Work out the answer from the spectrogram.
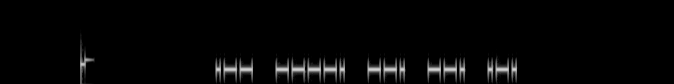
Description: Morse code, heard as a keyed tone, about 30 wpm, spaced as for 22 wpm, 700 Hz. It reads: W9GGR
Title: USA Call Signs - 5 Characters - 2x Character Spacing - 30wpm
